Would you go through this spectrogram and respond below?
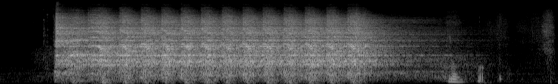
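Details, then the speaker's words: Abandoned Evo 8 under restoration, crank sensor fitted, plugs back in, temporary wiring and fuel pressure regulator; starter spins strongly with even compression pulses but never fires, and no cranking RPM signal is read; cause suspected, not confirmed. "what come on dude why why why why it sounds healthy though plugs are back in she's definitely got some compressions"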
